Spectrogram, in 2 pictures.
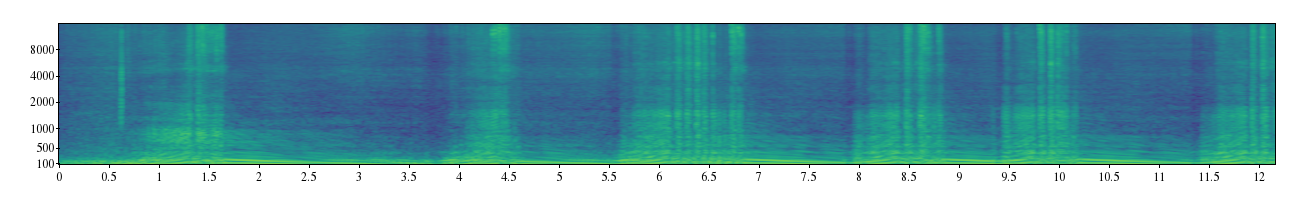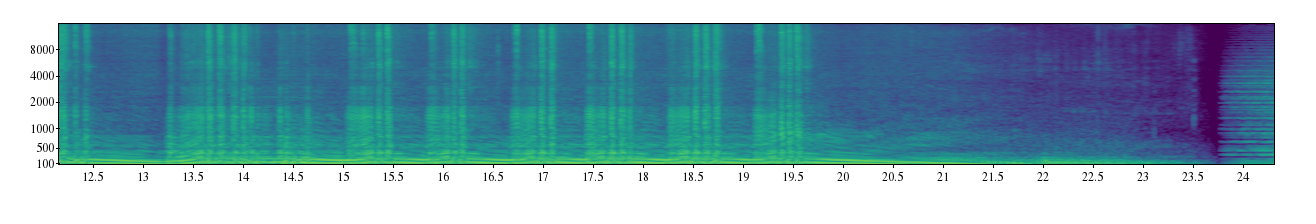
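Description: Audi RS6 C7's twin-turbo 4.0 TFSI V8 revved repeatedly through its sport exhaust, its pitch climbing and dropping back about a dozen times, with sharp cracks at many of the peaks. It fades out near the end.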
